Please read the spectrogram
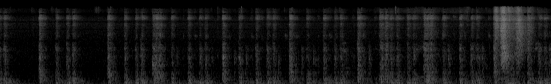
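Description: Faint, irregular scratching and rubbing of hands and tools working clay, with a louder scratchy stretch near the end.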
